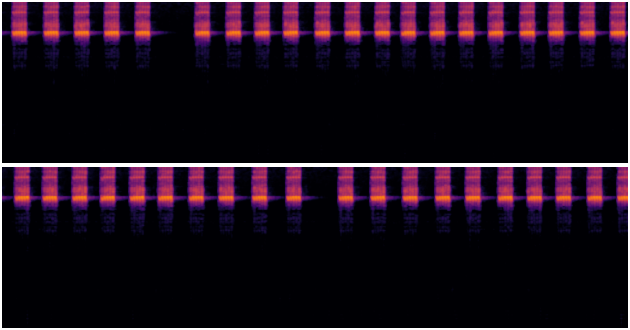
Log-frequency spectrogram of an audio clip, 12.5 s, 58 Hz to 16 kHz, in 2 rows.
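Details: Crickets chirping at night, live field recording on a Sony PCM D100 without loops: rapid high-pitched chirps repeated around three times a second, broken by two brief silences, otherwise a clean background.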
